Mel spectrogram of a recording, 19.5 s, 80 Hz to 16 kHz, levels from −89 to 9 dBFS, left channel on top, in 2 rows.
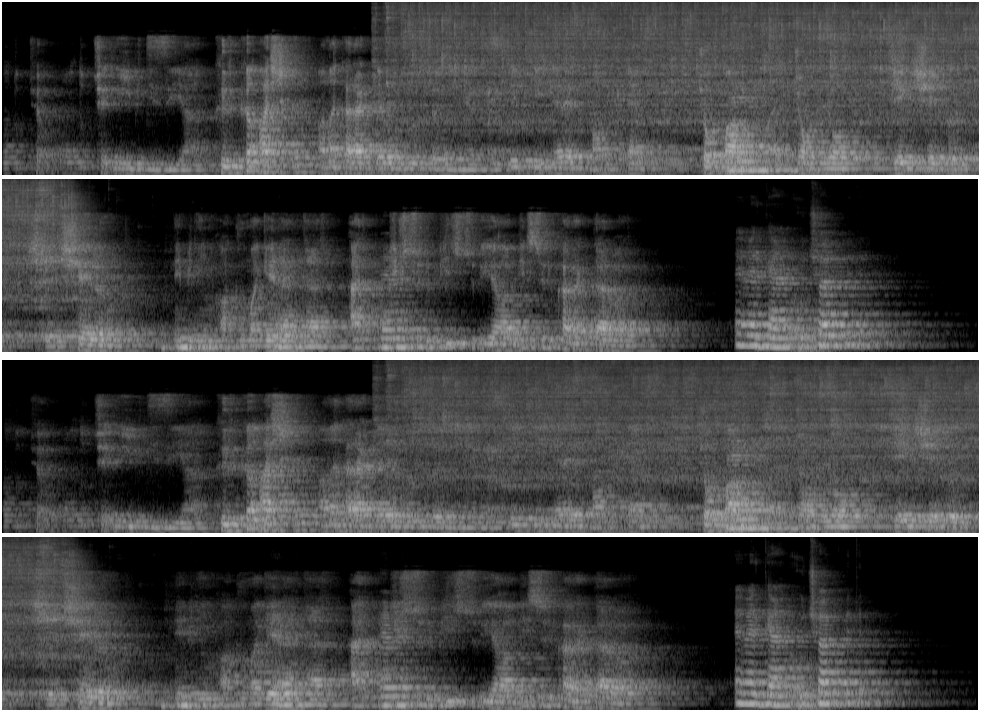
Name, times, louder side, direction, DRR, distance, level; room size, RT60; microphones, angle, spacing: voice 1, 0.0-9.6 10.0-10.9 11.5-16.0, left 1 dB, 50° left, -1 dB, 0.6 m, -33 dB
Water tap faucet, 3.5-11.9, left 2 dB, 85° left, 0.9 m, -38 dB
voice 2, 7.2-7.7 11.5-11.9 12.5-12.8 13.5-13.8 17.1-18.4, equal, 50° right, -1 dB, 0.6 m, -30 dB
5.9 x 2.5 x 2.2 m, 1.5 s
head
